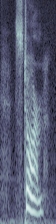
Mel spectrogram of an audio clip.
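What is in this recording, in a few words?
"storm", American English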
